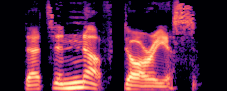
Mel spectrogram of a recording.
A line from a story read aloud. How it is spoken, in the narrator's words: I growled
